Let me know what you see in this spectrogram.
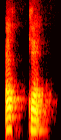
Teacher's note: qa comes from aqsa lisan, from the back of my tongue. So if I say aqqa and I remove it quickly from the articulation point, I say aqqa and I release it from the articulation point. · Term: qalqala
